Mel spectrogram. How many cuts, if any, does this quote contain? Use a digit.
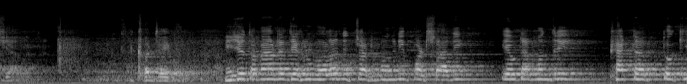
1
